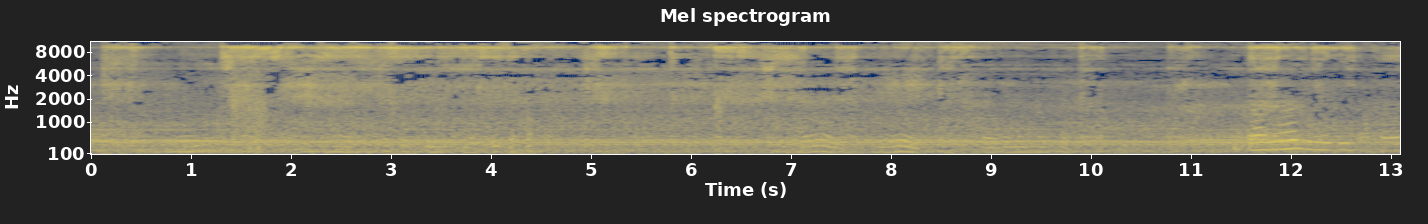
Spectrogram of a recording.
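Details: Running nebulizer compressor (Pulmo-Aide) delivering diluted salbutamol (Ventolin) through a mouthpiece to an adult treated for an asthma attack: steady mechanical hum with airy hiss, faint voices in background.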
